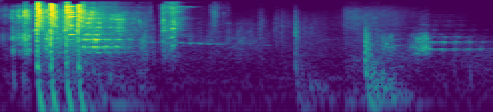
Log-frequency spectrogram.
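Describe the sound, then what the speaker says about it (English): Gunfire from a Valorant esports match, with a tight rapid burst of shots up front, then scattered single shots and thuds, fairly faint and alone without talk. "That's a lot of gunshots heard."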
